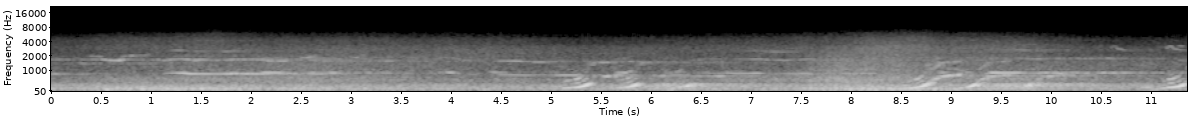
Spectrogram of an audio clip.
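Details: Humpback whale song opening with long level whistled tones, then series of upswept whoops around five and eight to ten seconds, rising and falling in strength, over a heavy low rumbling background.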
